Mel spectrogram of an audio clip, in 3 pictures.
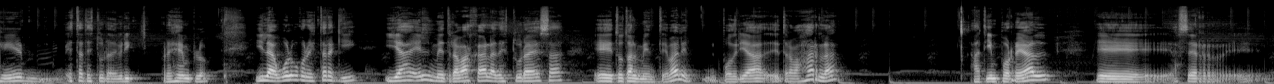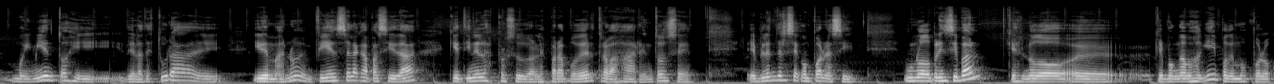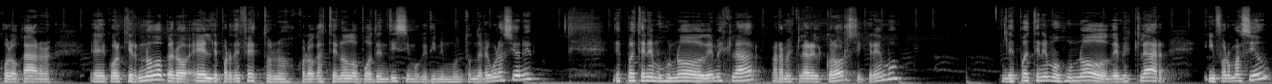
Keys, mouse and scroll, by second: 1.4 typing, 2.2 click, 4.8-6.1 scroll down 3, 5.2 middle click, 7.8 click, 11.2 click, 13.3-13.8 scroll down 3, 13.6 scroll up 1, 14.3 middle click, 14.3-14.7 scroll up 6, 15.2 scroll up 1, 16.8-17.7 scroll down 5, 18.3 scroll down 1, 19.3-19.6 scroll down 1, 19.6 middle click, 31.0-31.5 scroll up 2, 31.4 middle click, 32.2-32.6 scroll up 2, 35.1-36.3 scroll up 3, 35.4 middle click.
